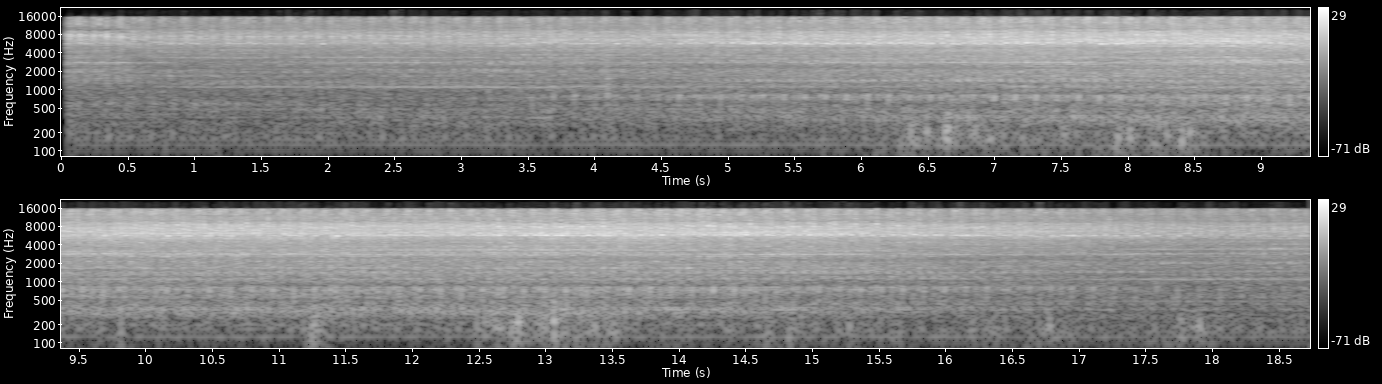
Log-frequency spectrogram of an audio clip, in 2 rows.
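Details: 2006 VW Golf GTI Mk5 petrol engine at idle: fast, fairly regular light rattle over a bright, thin running sound; strange idle rattle.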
